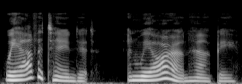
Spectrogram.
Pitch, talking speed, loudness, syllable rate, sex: 190 Hz, 200 wpm, -16 LUFS, 6.3 syllables/s, female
